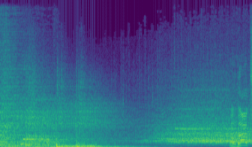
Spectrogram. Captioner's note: crowd cheering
